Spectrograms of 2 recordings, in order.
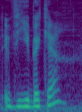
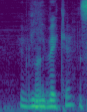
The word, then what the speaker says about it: Vibeke: I say it's Rebecca with a V. – Now, in Norwegian, in your native language, would it be pronounced any differently? – A little bit Vibeke. – Vibeke. – Vibeke.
